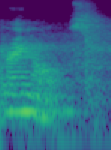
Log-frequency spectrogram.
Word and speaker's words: Raynaud's: Yeah, Raynaud's, Oh, is that how you Raynaud's, pronounce it? yeah, Raynaud's.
